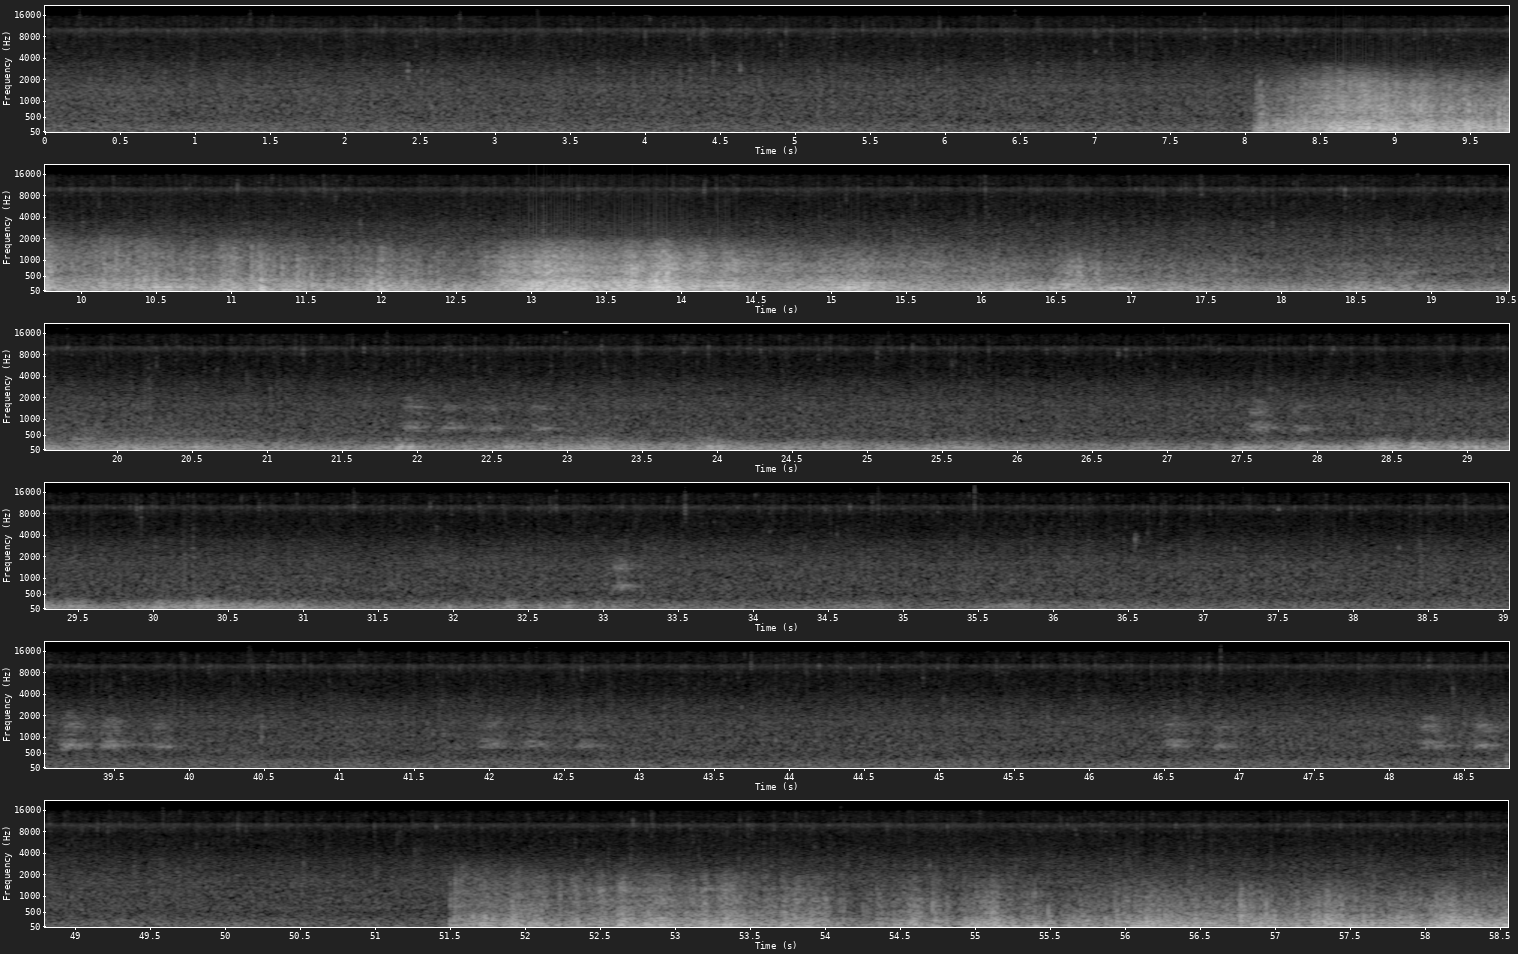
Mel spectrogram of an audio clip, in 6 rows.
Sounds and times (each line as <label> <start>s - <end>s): passing thunderstorm 8.1s - 20.6s
passing thunderstorm 51.5s - 58.5s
